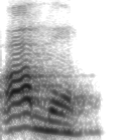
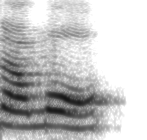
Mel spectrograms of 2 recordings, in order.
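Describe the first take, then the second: First: The stress falls on the first syllable. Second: The stress falls on the last syllable. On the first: I love, in the present. "que es el presente del modo indicativo de la primera persona singular" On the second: Someone else loved, in the past. "Claramente está marcando una acción, pretérito perfecto simple"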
